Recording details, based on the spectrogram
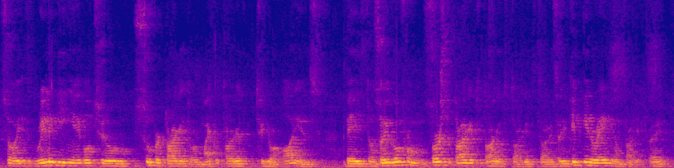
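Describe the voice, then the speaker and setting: A man who is a native Portuguese speaker, talking informally and haltingly on a conference panel. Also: mid-range voice, narrow, tinny audio. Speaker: conference panelist, translation technology professional. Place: indoor conference room. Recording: echoey conference room, distant mic.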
